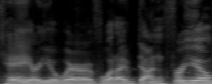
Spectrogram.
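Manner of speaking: normal talking voice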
